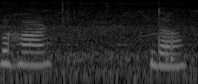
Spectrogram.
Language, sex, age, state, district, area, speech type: Santali, female, 18-30, West Bengal, Uttar Dinajpur, rural, spontaneous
